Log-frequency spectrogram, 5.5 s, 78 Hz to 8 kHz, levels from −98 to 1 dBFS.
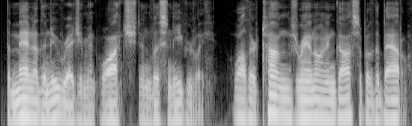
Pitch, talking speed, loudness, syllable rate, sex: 95 Hz, 220 wpm, -18 LUFS, 6.2 syllables/s, male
